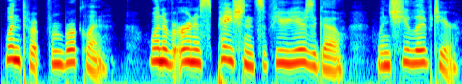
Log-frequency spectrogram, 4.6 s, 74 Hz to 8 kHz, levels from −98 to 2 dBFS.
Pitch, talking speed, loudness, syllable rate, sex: 230 Hz, 195 wpm, -18 LUFS, 6.1 syllables/s, female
